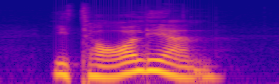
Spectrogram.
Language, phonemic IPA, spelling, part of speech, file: Swedish, /ɪˈtɑːlɪɛn/, Italien, proper noun, Sv-Italien.ogg
- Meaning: Italy (a country in Southern Europe)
